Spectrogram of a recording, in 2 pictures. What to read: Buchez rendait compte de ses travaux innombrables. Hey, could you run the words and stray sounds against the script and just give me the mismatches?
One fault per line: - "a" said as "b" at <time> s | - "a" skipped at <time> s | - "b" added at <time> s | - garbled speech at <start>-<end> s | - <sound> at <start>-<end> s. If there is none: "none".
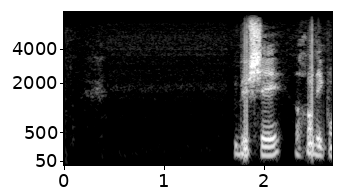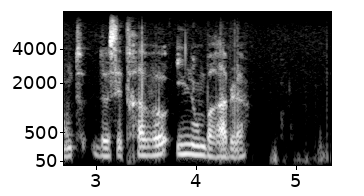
none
